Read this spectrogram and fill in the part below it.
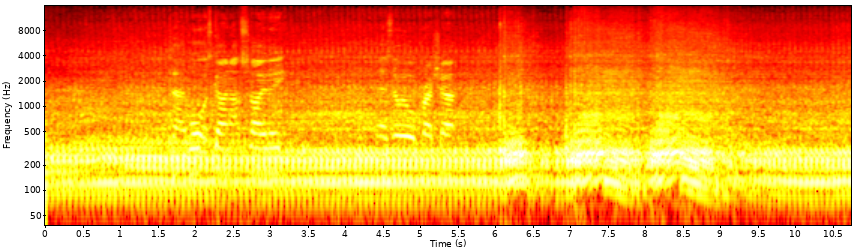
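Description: A diesel engine idles with a steady, rattling rumble close by.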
